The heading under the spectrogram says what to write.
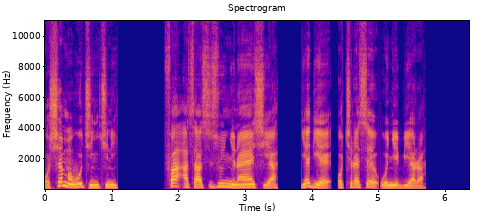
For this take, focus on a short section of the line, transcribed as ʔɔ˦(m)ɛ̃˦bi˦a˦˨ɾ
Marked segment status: incorrect: ɲ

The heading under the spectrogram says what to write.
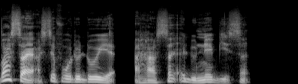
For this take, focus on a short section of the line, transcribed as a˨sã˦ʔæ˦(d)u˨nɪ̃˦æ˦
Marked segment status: correct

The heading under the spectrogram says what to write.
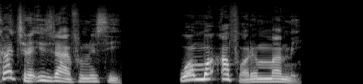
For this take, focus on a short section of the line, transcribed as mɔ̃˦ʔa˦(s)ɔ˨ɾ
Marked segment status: incorrect: f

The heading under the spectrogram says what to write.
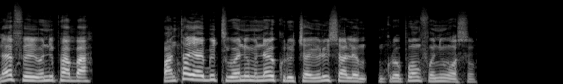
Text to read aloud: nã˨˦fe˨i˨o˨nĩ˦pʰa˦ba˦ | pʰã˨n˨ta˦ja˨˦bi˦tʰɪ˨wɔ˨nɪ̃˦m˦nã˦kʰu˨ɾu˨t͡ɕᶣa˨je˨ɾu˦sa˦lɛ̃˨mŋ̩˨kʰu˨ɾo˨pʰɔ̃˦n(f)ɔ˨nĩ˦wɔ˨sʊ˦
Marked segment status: correct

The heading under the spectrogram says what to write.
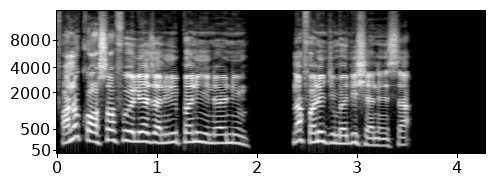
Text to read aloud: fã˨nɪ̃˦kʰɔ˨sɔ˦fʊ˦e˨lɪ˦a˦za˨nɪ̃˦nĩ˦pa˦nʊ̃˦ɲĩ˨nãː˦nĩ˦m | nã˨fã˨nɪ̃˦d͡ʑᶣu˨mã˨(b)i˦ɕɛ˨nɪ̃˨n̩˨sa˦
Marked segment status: incorrect: d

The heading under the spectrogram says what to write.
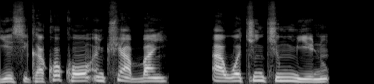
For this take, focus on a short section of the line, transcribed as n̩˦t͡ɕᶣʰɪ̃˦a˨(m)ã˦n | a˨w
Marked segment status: incorrect: b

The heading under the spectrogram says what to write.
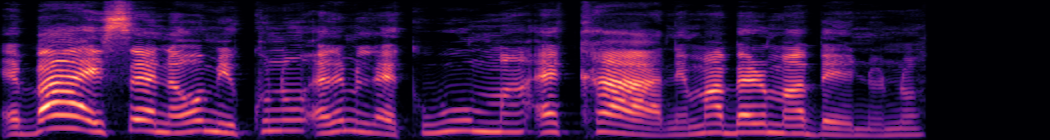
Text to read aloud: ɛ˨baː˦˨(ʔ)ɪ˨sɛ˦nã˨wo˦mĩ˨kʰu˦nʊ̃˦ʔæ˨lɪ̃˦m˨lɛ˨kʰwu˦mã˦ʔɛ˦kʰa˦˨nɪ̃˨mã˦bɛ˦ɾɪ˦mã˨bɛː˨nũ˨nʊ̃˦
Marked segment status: incorrect: none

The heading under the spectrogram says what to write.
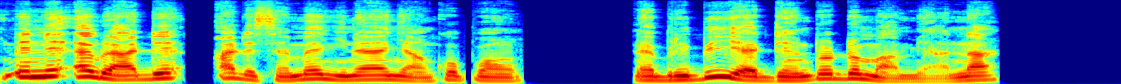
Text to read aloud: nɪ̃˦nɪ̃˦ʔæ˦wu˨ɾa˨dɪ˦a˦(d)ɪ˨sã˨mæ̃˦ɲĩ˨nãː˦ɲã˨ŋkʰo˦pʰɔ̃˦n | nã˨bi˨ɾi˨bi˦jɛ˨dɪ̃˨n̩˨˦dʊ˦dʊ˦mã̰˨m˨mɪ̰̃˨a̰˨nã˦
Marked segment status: correct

